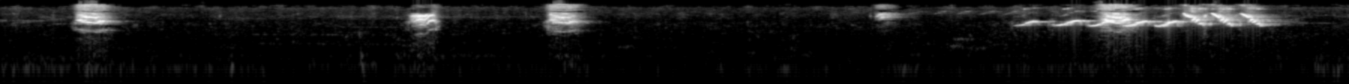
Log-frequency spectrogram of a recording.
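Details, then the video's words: Double-collared seedeater in the tui-tui song style, with female calls played to excite males: four harsh, buzzy high chips spaced irregularly, then a fast rising-and-falling warbled phrase of repeated notes near the end. "COLEIRO TUI TUI FIBRA E PIADO DE FÊMEA DE COLEIRO PARA ESQUENTAR PAPA CAPIM E ESQUENTAR COLEIRO TUI"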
